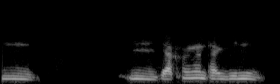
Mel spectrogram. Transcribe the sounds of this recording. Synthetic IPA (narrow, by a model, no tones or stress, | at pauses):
zakʰaŋantʰakɡini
